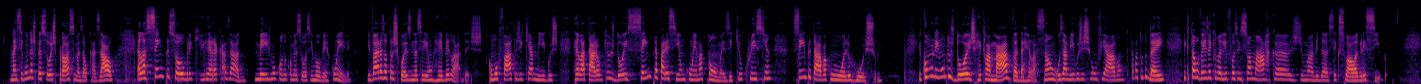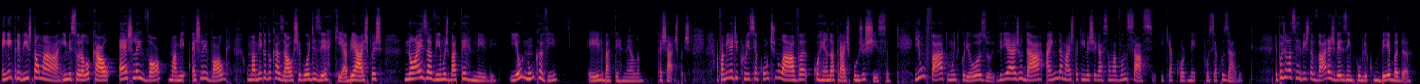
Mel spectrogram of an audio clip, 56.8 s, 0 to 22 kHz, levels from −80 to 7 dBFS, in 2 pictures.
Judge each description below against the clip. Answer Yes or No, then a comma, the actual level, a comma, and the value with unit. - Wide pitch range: No, average, 4.3 semitones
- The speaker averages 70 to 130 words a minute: No, average, 165 wpm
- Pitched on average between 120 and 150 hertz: No, high, 230 Hz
